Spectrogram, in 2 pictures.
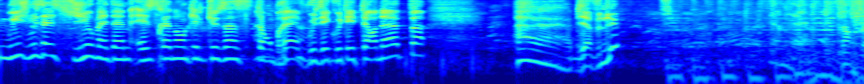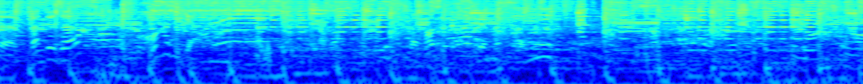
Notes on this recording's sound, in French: En direct du Festival Art rock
